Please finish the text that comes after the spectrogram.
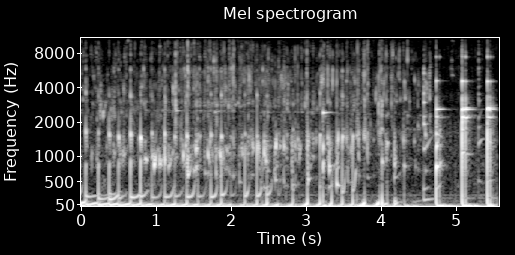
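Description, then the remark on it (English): A drink is poured into a glass with a steady glugging that rises in pitch as it fills, followed by a few bright glass clinks at the end. “Pouring it up and checking in, and we are at the check-in stop.”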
